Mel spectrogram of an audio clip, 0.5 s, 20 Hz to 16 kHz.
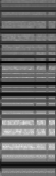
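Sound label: organ Vox Continental; Continental1; Roland LCDP09 Keys of the 60s and 70s 1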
